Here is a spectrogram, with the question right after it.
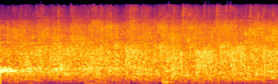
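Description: An audience at a regional gathering of party members claps steadily, a dense, even wash of applause that carries on loud from start to finish.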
